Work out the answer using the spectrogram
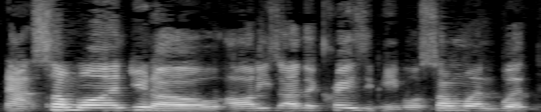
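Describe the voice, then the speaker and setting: A man's voice: fairly high pitch, moderate pace, highs cut off, a little hiss or hum. A man hosting an interview over a video call, casual and joking, full of fillers and repeated phrases. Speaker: host.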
